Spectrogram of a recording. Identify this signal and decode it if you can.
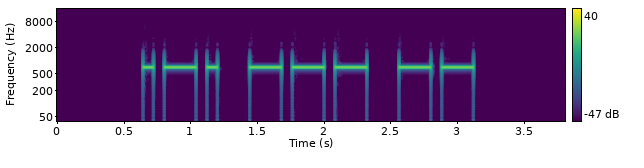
Morse code, heard as a keyed tone, about 15 wpm, 700 Hz. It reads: ROM
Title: Top Three Letter Combinations in Words 15wpm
